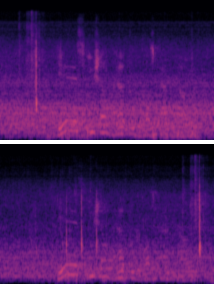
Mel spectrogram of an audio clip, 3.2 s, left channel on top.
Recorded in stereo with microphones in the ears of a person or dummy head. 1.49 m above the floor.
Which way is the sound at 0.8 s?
30° left (ahead or behind).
